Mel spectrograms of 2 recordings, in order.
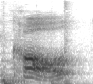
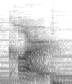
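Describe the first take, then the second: First: The word ends with a clear L sound. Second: The word ends with an R-like sound. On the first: The speaker calls it right. "this word correctly. Call" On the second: The speaker calls it wrong. "A lot of Korean people would pronounce it as car"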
